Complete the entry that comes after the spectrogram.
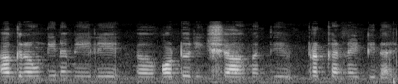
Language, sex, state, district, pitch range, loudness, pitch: Kannada, female, Karnataka, Dakshina Kannada, 180-195 Hz, -19 LUFS, 185 Hz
